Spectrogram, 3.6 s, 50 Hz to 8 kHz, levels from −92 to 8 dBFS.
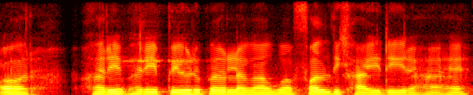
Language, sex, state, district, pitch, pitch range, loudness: Hindi, female, Uttar Pradesh, Lalitpur, 165 Hz, 155-170 Hz, -16 LUFS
